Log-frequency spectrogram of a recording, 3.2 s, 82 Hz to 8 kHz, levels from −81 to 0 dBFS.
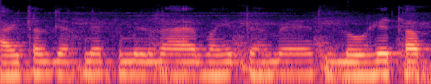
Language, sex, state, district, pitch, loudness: Hindi, male, Chandigarh, Chandigarh, 140 Hz, -19 LUFS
